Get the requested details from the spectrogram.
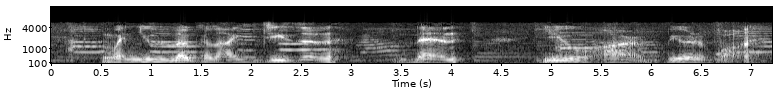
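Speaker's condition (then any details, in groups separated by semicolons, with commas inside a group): ALS; affects speech and breathing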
